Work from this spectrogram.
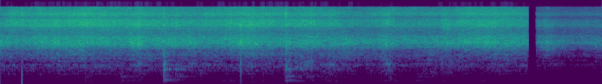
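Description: Vegetables fried in a pan with soy sauce, chili sauce and a little sugar sizzle and hiss steadily, with a few light taps of a spoon stirring, ending in a brief clatter.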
